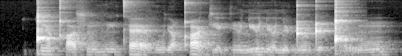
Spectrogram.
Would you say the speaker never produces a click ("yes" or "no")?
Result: no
